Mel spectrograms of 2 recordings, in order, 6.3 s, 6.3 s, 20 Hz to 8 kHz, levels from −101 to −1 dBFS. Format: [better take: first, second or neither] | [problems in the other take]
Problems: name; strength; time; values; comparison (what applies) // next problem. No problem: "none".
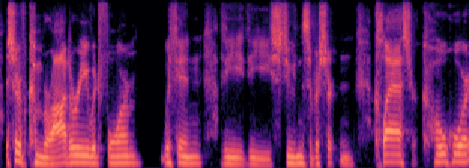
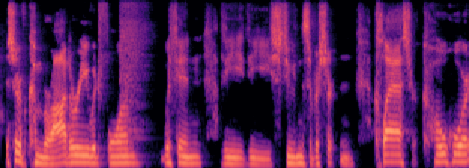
first | noise reduction (classical method log-MMSE)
